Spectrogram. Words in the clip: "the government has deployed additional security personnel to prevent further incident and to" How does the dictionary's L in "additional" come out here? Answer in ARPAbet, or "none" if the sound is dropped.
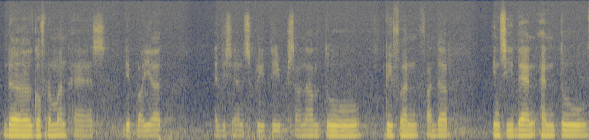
N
